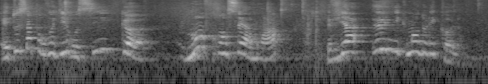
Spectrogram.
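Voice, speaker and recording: The delivery is fairly slow, with very wide pitch swings and long, frequent pauses. Noticeable background noise sits behind it. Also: woman, high pitch for a woman. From France (born in Italy, arrived at four). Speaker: author visiting a school class. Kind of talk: talk to pupils with questions and answers. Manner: hesitant, many fillers.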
